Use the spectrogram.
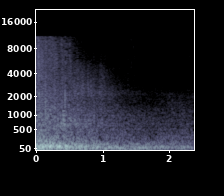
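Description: Confringo explosive spell going off in Hogwarts Legacy: one loud, close blast with a deep low rumble that slowly decays over about two seconds, with no voice over it.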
